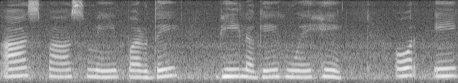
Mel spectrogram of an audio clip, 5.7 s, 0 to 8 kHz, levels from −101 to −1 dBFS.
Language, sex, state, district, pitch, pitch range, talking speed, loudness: Hindi, female, Madhya Pradesh, Dhar, 245 Hz, 230-255 Hz, 95 wpm, -15 LUFS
